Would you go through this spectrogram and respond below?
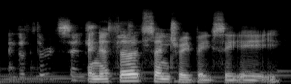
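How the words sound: It is spoken in a British accent. "render this sentence into a British accent"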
